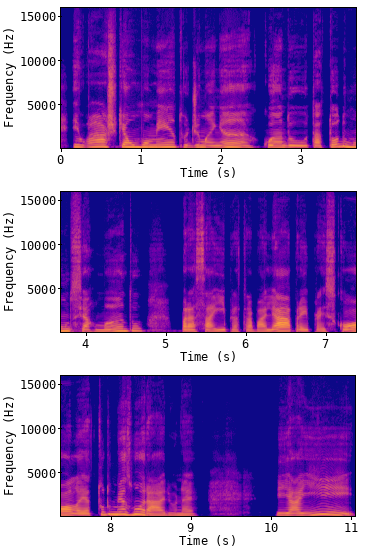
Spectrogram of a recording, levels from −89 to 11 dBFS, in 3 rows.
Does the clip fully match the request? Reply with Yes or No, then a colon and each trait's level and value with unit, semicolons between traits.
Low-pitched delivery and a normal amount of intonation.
No: high, 210 Hz; average, 4.5 semitones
